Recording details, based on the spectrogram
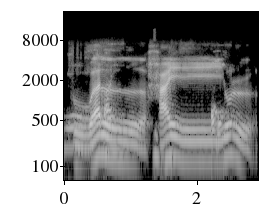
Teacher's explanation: alif lam qamariyah, ditandai dengan lamnya dibaca sukun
